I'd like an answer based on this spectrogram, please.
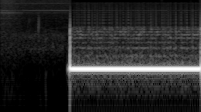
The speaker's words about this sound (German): Und zwar haben wir da die Nummer. So, und jetzt wählt es schon.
